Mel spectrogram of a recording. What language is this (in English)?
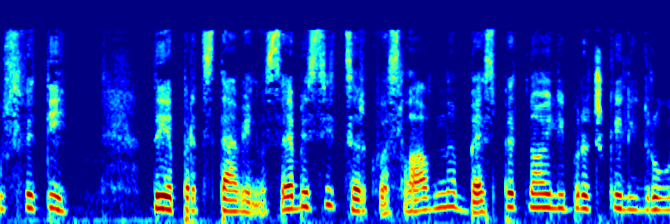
Bulgarian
